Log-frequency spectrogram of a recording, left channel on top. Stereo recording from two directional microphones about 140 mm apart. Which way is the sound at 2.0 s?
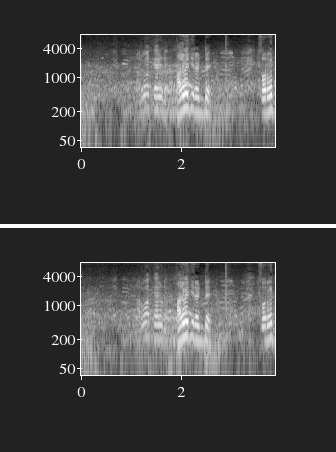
45° right (ahead or behind).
